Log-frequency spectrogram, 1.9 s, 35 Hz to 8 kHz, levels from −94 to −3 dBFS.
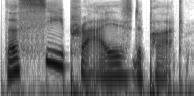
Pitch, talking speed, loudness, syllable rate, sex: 130 Hz, 125 wpm, -18 LUFS, 3.6 syllables/s, male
